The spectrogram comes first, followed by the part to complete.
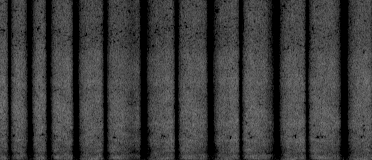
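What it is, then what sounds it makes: Polyethylene foam sheet being rubbed. The edge of a white polyethylene foam packing block, held in the hand, is rubbed with the fingertips. The result is a steady series of bright, hissing scrapes, each separated by a brief silence.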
